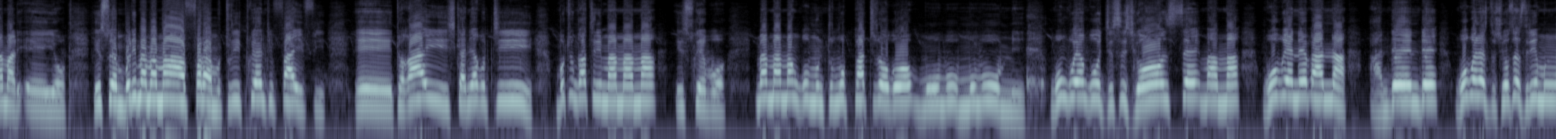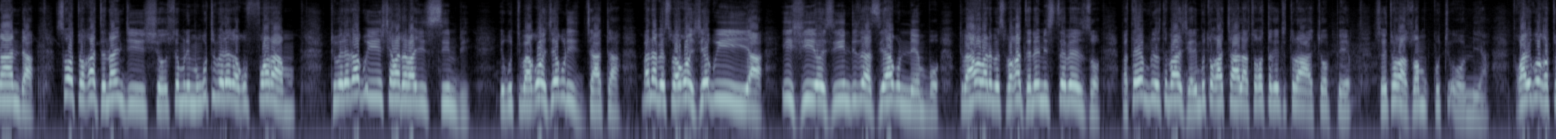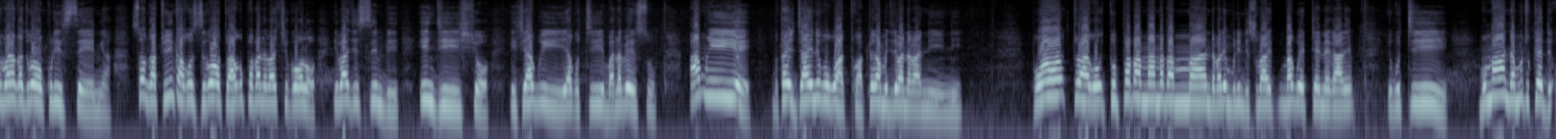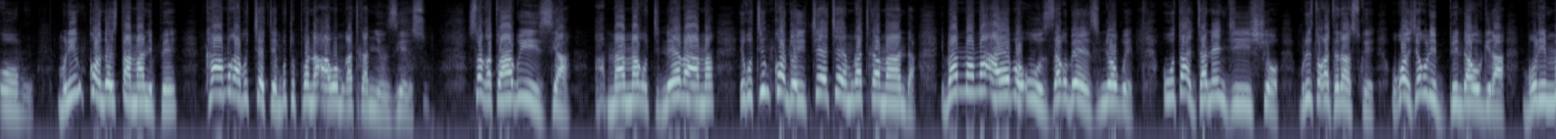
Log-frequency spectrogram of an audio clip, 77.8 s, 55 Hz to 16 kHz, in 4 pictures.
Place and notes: {"title": "Chibondo Primary, Binga, Zimbabwe - I'm Maria Munkuli, chair lady of Manjolo Women's Forum...", "date": "2016-07-08 08:15:00", "description": "Margaret Munkuli interviews Maria Munkuli, the Chair Lady of Zubo’s Manjolo Women’s Forum. Maria tells the story and history of the Forum since its inception. She emphasizes the collective project of Manjolo Women’s Forum which is to collect Baobab fruits (Mabuyo) and produce Baobab Maheo (Muyaya). Maria describes how the local community benefitted from the success of the project. The women used to share and distribute Maheo to vulnerable members of the community, to old people and school children. With the profits of selling Maheo through local shops in Binga and Manjolo, they supported three orphans in the community, enabling them to go to school. The project is currently on hold due to requirements of the Ministry of Health that the project ought to have its own production shed.\na recording from the radio project \"Women documenting women stories\" with Zubo Trust, a women’s organization in Binga Zimbabwe bringing women together for self-empowerment.", "latitude": "-17.76", "longitude": "27.41", "altitude": "628", "timezone": "Africa/Harare"}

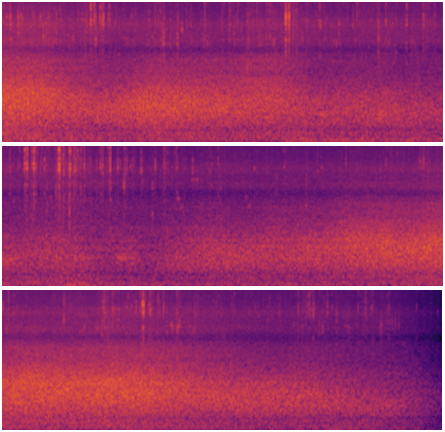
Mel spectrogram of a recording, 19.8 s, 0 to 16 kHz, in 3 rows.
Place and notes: {"title": "Dingli, Malta - wind", "date": "2017-04-08 15:40:00", "description": "attempts to record the wind at Dingli cliffs...\n(SD702, AT BP4025)", "latitude": "35.85", "longitude": "14.38", "altitude": "200", "timezone": "Europe/Malta"}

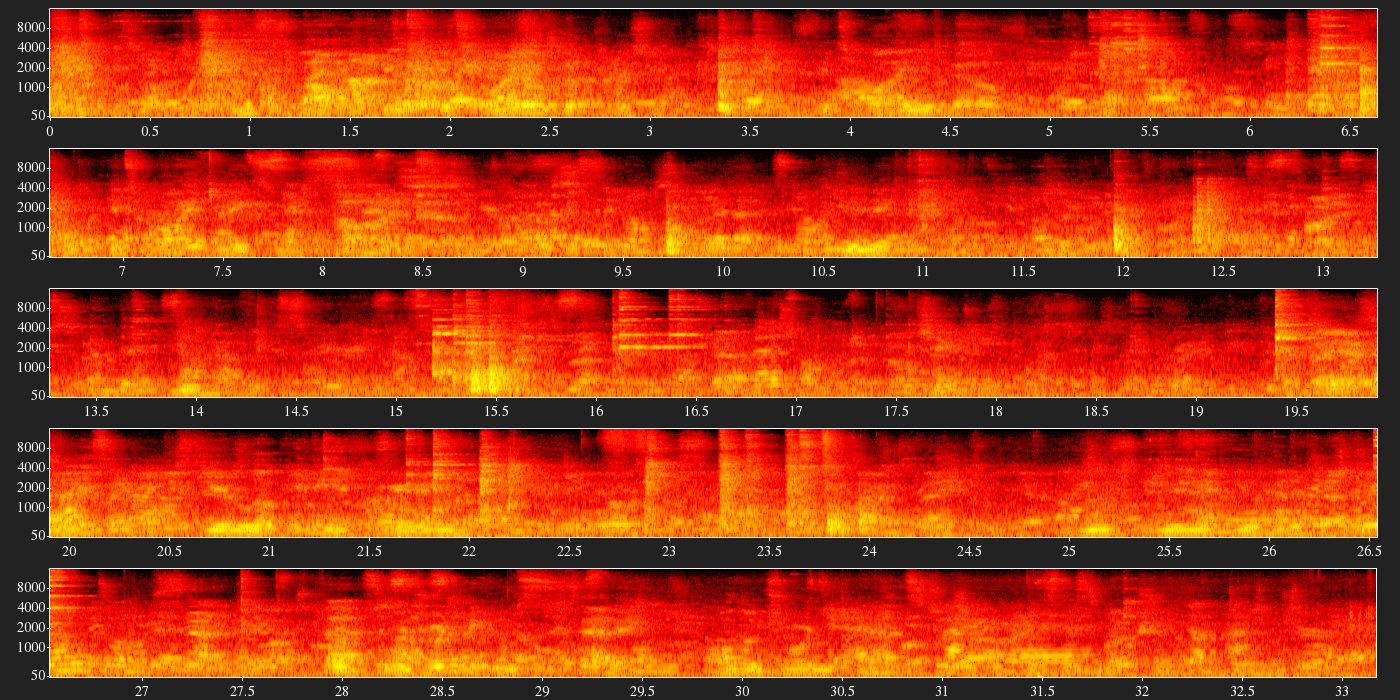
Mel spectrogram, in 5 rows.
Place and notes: {"title": "The Lamb Pub, Lamb's Conduit Street, London - The Lamb Pub, London.", "date": "2017-06-26 17:35:00", "description": "Late afternoon drinkers in a nearly 300 year old pub. Chatting, till sounds and empty bottles being thrown (loudly) into a recycle container. No music and very pleasant. Zoom H2n", "latitude": "51.52", "longitude": "-0.12", "altitude": "27", "timezone": "Europe/London"}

